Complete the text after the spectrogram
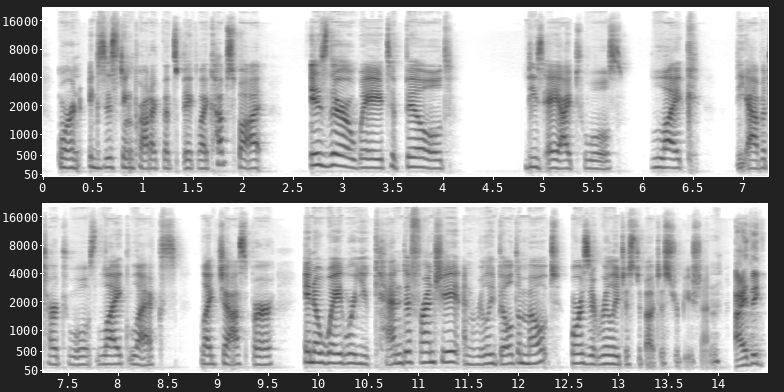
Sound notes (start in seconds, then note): none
